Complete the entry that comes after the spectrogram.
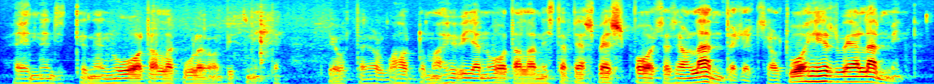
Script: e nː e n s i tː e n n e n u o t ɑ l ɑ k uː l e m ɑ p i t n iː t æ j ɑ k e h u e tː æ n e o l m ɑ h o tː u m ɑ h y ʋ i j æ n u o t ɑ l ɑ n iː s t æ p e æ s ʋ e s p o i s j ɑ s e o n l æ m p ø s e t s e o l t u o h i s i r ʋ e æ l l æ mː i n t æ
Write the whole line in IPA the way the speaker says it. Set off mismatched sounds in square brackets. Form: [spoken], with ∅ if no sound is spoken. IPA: e nː e n s i tː e n n e n u o t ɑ [lː] ɑ k uː l e m ɑ p i t n iː t æ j ɑ k e h u e tː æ n e o l m ɑ h o tː [o] m ɑ h y ʋ i j æ n u o t ɑ [lː] ɑ n iː s t æ p e æ s ʋ e s p o i s j ɑ s e o n l æ m p ø s e t s e o l t u o h i [h] i r ʋ e æ l l æ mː i n t æ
